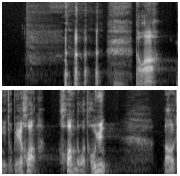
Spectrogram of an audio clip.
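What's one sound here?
A middle-aged man speaks with animation.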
